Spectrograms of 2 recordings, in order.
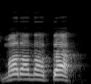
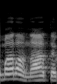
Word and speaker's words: Maranata: E agora eu clamo do aramaico, dialeto de Jesus, Maranatá, como dizemos nós católicos, ou Maranata, como dizem nossos irmãos separados, os evangélicos ou protestantes. Não importa a pronúncia, o significado é o mesmo.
